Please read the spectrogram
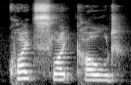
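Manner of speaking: normal talking voice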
